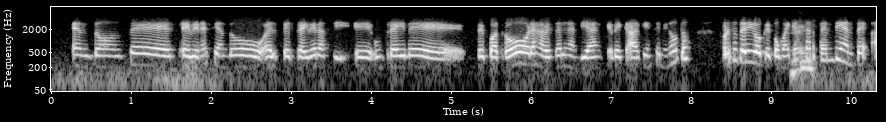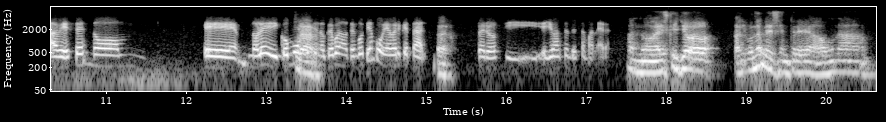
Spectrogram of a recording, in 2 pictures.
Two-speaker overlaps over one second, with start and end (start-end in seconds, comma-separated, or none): none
